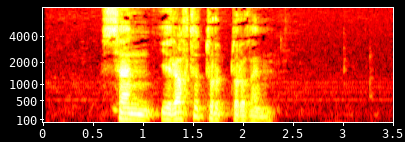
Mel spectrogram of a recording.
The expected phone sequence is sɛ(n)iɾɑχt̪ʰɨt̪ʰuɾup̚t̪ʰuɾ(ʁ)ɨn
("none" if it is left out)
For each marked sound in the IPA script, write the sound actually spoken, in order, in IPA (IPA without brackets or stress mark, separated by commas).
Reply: n, ʁ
